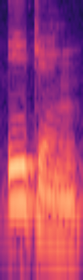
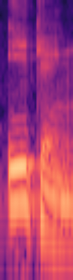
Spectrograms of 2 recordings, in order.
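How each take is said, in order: Both takes have the same delivery.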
